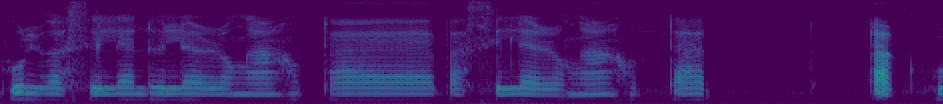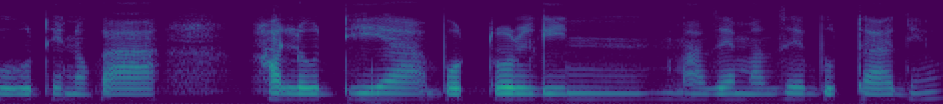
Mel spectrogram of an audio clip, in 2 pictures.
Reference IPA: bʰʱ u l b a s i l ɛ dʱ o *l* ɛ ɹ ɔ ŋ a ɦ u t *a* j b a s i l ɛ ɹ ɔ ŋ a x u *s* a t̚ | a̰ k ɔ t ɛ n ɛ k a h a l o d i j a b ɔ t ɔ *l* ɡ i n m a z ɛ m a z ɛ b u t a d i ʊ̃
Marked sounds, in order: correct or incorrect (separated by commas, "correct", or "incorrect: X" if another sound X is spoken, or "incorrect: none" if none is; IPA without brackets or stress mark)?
correct, correct, incorrect: t, correct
